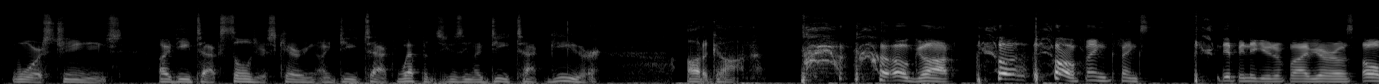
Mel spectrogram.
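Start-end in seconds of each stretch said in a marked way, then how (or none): 0.1-6.0 lightly done gravelly soldier growl; Solid Snake voice. Pretend. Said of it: "Doing the Solid Snake voice". 6.9-7.5 Solid Snake voice. Pretend. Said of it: "Doing the Solid Snake voice". 7.5-8.7 strained cough after the growl; hacking cough, throat sore. Real, not acted. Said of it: "not good for my voice box". 9.5-10.5 rough cough from the strained voice; hacking cough, throat raw. Real, not acted. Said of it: "not good for my voice box".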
